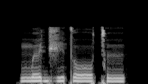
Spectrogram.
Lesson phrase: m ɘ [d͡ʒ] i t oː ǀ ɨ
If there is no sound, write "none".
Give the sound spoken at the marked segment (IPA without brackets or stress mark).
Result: d͡ʒ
